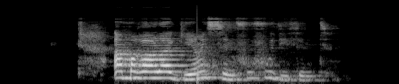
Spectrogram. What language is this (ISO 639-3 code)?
kab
